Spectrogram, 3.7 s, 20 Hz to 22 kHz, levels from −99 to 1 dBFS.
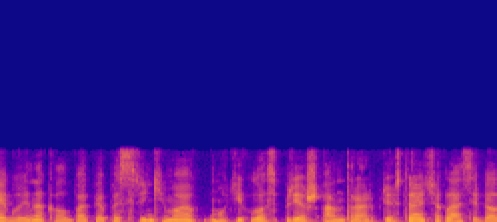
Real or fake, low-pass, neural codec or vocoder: real; 7.2 kHz; none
